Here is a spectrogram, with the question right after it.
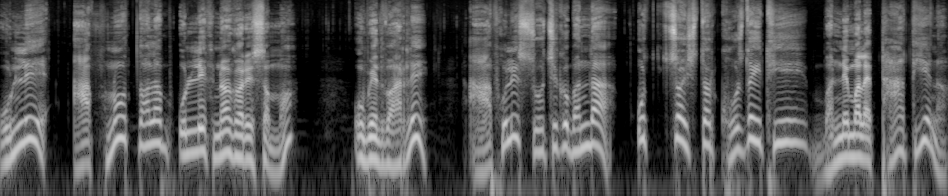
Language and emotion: Nepali, surprised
